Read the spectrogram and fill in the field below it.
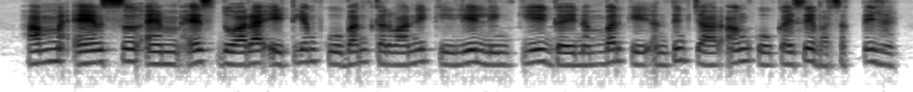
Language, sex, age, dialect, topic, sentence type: Hindi, female, 18-24, Awadhi Bundeli, banking, question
